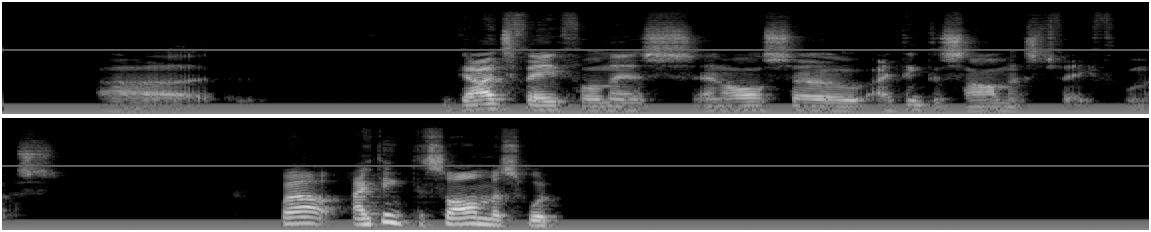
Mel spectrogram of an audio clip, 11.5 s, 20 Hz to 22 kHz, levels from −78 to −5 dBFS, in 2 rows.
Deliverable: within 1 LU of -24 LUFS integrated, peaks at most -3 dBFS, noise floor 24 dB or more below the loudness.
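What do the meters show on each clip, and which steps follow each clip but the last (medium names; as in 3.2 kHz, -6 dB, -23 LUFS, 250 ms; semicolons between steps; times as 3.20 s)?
hum 50 Hz; highest harmonic 250 Hz; hum level -38 dBFS; steady tone 4.5 kHz; tone level -45 dBFS; loudness -27.5 LUFS; peak level -6.5 dBFS; loudness target -24.0 LUFS
-> de-hum 50 Hz, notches 5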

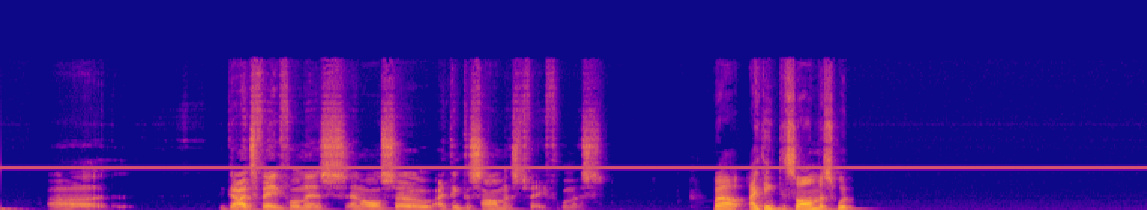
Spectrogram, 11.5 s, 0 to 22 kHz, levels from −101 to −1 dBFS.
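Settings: hum not found; steady tone 4.5 kHz; tone level -45 dBFS
-> band-stop 4.5 kHz, Q 30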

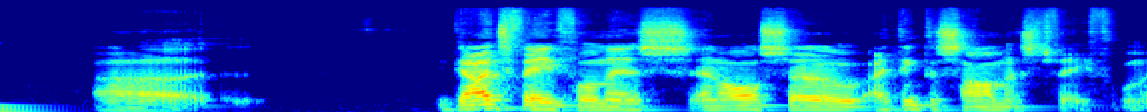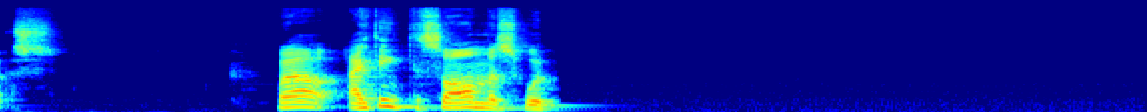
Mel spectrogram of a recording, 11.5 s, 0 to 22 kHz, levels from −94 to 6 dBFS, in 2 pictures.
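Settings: steady tone not found; loudness -27.0 LUFS; peak level -6.5 dBFS; loudness target -24.0 LUFS
-> trim +3 dB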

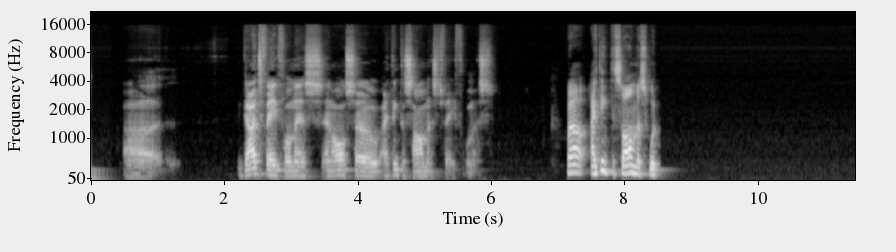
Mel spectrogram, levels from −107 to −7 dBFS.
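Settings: loudness -24.0 LUFS; peak level -3.5 dBFS; noise floor -82 dBFS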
